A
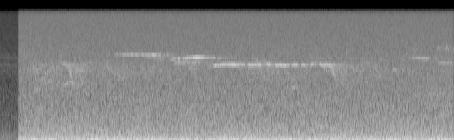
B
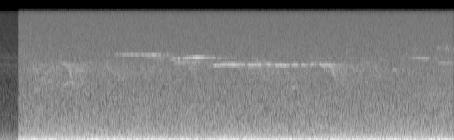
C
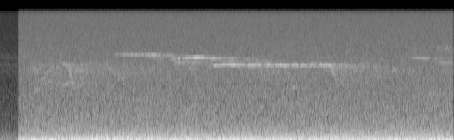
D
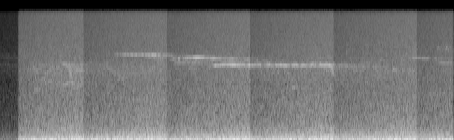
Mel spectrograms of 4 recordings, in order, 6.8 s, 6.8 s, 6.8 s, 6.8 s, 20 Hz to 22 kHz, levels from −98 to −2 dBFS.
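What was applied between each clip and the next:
bass shelf 140 Hz +10 dB; trim -2 dB
frequency-shifting echo 254 ms, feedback 58%, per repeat -61 Hz, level -9.5 dB; trim -2 dB
tremolo saw up 0.8 Hz, depth 60%

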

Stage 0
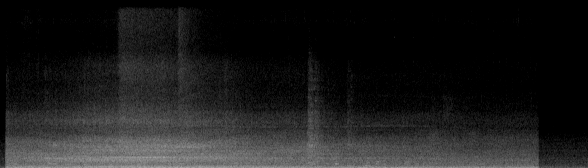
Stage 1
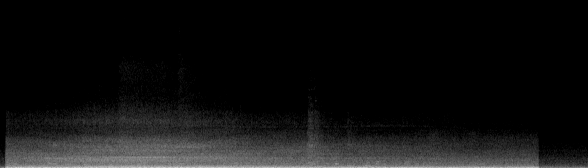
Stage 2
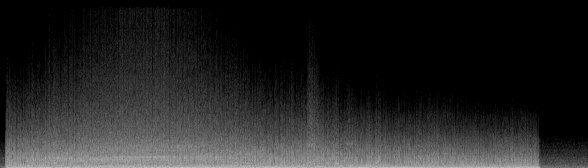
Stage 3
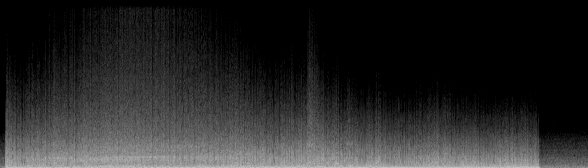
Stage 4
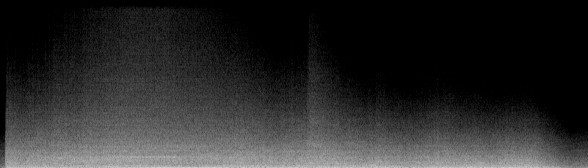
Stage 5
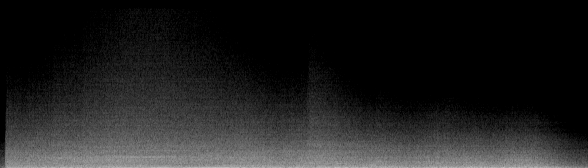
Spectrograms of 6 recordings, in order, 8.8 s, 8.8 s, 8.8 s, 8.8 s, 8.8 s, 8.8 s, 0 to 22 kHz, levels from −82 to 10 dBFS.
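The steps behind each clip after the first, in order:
tilt EQ -4 dB/octave; trim -2 dB
frequency shift +39 Hz; overdrive pedal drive 43 dB, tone 2.1 kHz, clips at -2 dBFS; upward expansion 2.5:1, over -18 dBFS; trim -5 dB
compression, threshold -21 dBFS, peak gain reduction 9 dB; trim +8 dB
gated-style reverb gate 480 ms falling, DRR -3 dB; trim -3.5 dB
feedback delay 148 ms, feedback 57%, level -7 dB; trim -8 dB

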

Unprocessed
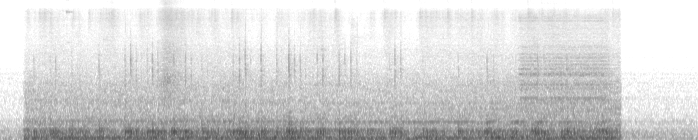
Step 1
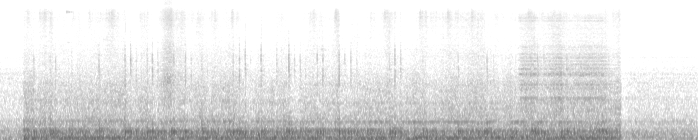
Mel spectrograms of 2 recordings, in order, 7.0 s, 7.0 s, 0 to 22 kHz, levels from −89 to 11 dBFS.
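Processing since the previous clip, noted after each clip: compression 12:1, threshold -36 dBFS, peak gain reduction 15.5 dB; trim +2.5 dB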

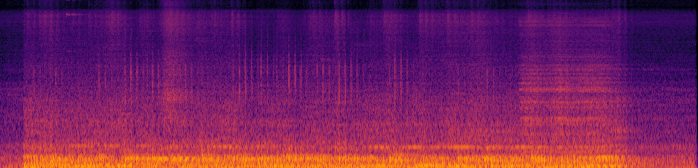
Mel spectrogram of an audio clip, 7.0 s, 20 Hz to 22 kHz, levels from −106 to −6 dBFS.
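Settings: feedback delay 63 ms, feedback 50%, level -3 dB; trim +4 dB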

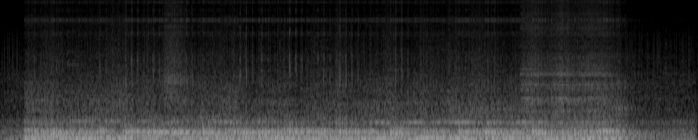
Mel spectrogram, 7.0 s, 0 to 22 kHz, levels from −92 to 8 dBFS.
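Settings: crackle 440 per s -47 dBFS; sample-rate reducer 12 kHz, jitter 0%; trim -5.5 dB

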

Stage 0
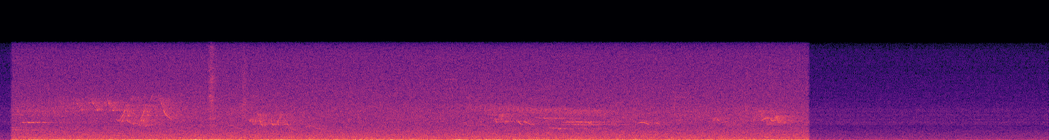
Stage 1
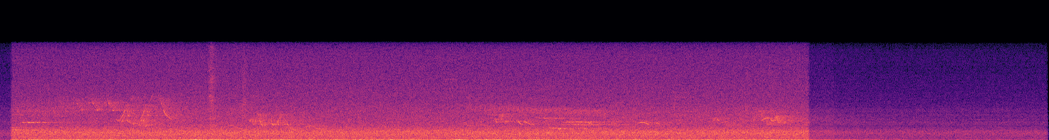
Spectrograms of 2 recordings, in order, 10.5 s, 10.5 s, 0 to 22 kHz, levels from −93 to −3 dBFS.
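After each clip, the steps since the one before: peaking EQ 1.3 kHz +12 dB 1.7 oct; on a send: frequency-shifting echo 251 ms, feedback 55%, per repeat +32 Hz, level -16.5 dB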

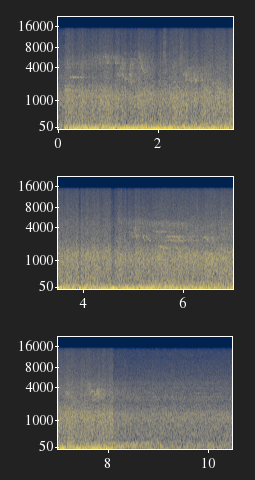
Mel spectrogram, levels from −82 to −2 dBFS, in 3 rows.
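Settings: level flattener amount 50%; trim -3 dB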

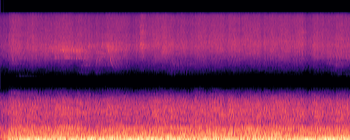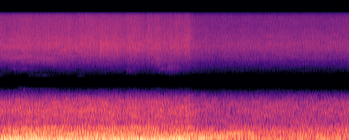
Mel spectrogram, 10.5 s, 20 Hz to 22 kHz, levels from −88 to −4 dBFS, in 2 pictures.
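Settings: Chebyshev band-stop 830–6300 Hz, order 3; high-order bell 580 Hz -11.5 dB; on a send: flutter echo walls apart 7.2 m, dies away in 0.48 s; on the sum: trim +4.5 dB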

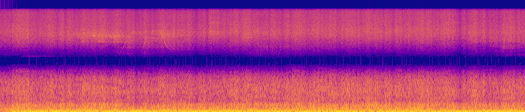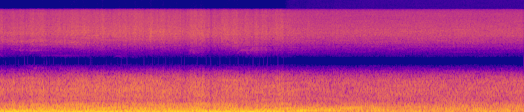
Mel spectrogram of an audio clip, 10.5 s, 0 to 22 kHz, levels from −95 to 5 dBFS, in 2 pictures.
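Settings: loudness maximiser +9.5 dB; trim -1 dB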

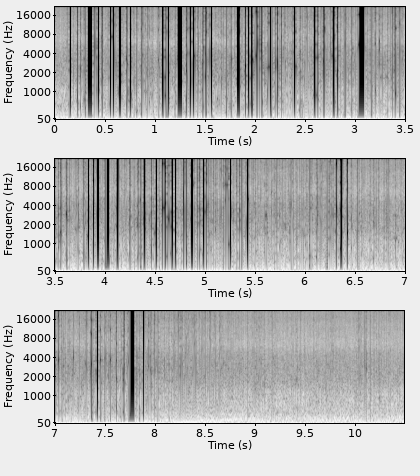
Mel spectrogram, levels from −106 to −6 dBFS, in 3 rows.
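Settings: one-bit comparator

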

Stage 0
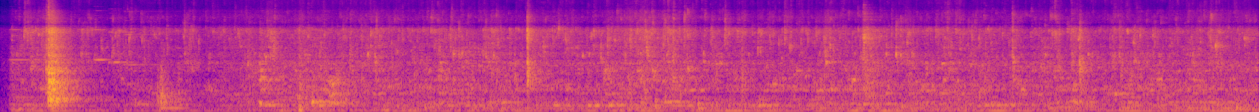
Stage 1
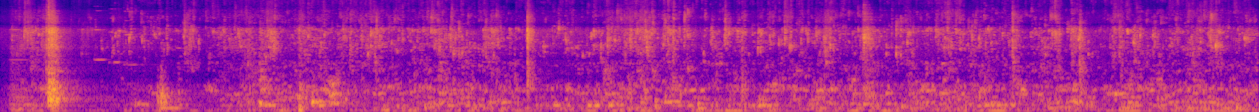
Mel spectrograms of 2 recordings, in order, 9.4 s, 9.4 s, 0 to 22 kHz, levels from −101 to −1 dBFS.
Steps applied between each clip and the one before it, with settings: reverb removal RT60 1.9 s; high-order bell 1.8 kHz -12.5 dB; in parallel at +3 dB: gain riding within 3 dB 0.5 s; on the sum: trim -5.5 dB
